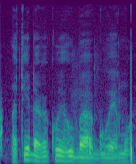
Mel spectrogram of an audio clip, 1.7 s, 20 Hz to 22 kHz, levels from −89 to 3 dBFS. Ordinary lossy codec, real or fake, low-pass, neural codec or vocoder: none; fake; 19.8 kHz; vocoder, 44.1 kHz, 128 mel bands every 512 samples, BigVGAN v2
